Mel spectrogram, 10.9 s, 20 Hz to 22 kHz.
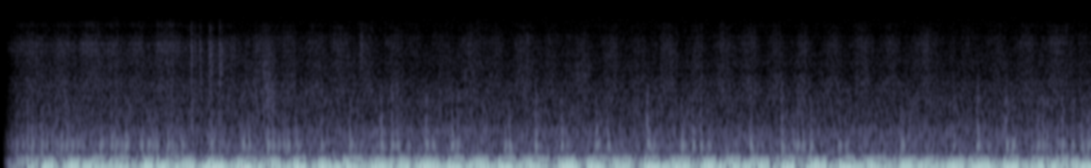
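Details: XR4/ST150 at idle only: deep, uneven rumble with a dull knock about three or four per second, seemingly from the front left; recently started, source unknown.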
